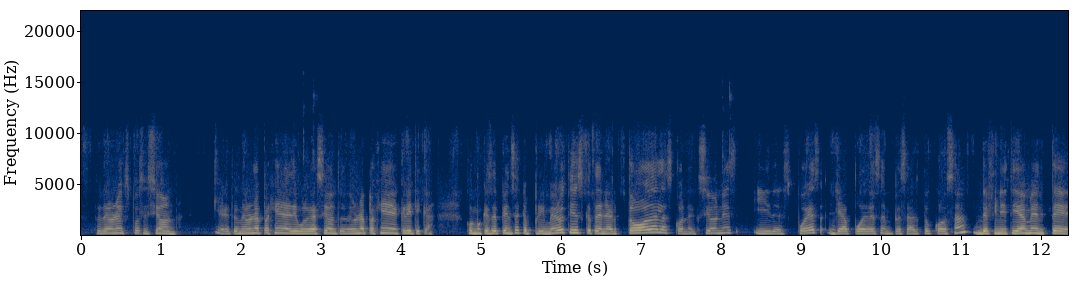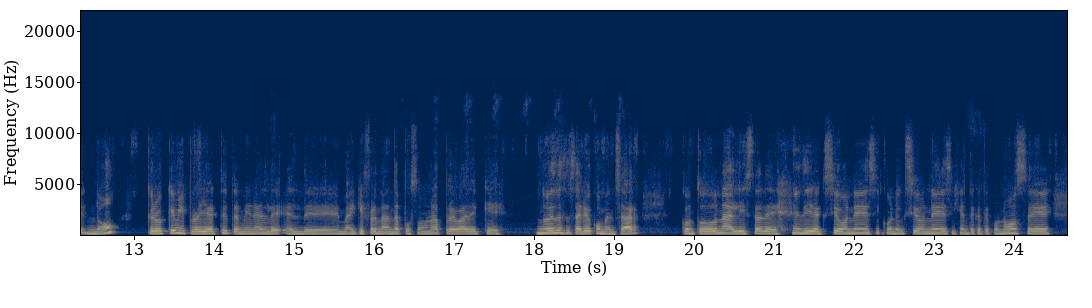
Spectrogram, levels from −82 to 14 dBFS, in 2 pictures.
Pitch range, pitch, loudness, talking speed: 205-230 Hz, 215 Hz, -24 LUFS, 170 wpm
